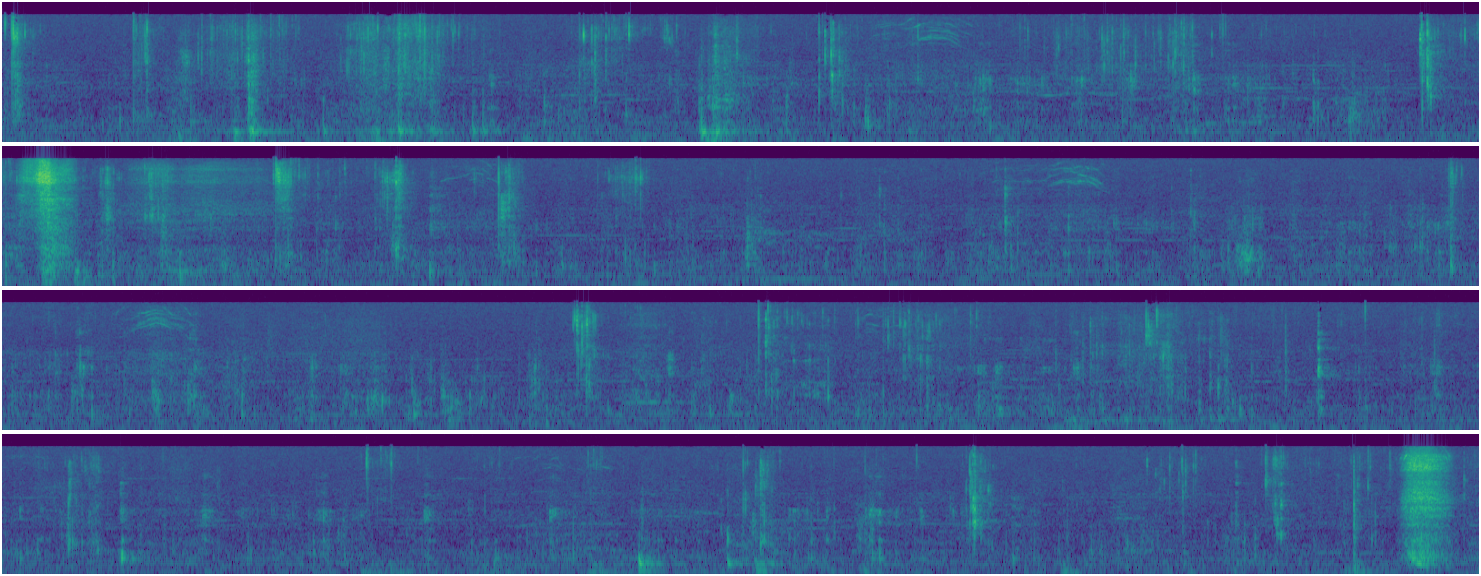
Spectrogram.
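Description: Close-miked chewing of chicken adobo and rice eaten by hand, with irregular short clicks and snaps from the mouth and fingers.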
